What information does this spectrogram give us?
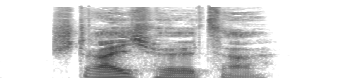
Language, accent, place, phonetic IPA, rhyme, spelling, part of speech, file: German, Germany, Berlin, [ˈʃtʁaɪ̯çˌhœlt͡sɐ], -aɪ̯çhœlt͡sɐ, Streichhölzer, noun, De-Streichhölzer.ogg
- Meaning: nominative/accusative/genitive plural of Streichholz (“match”)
